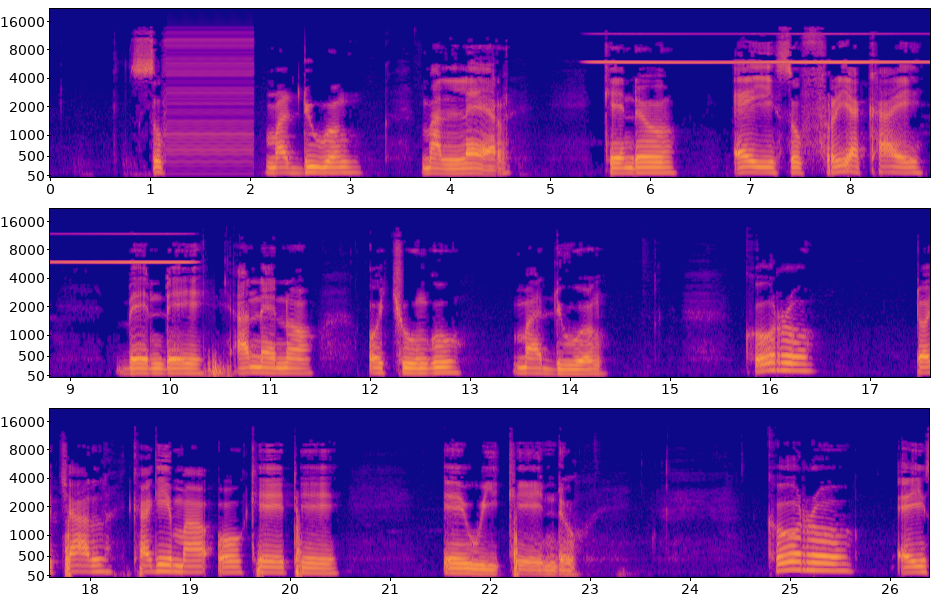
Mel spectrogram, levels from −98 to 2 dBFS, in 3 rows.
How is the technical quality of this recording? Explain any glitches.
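Two real problems stand out in this speech recording: a brief system hang loop near the start and a feedback whistle a few seconds later.

From 1.17 to 2.04 s there's a system hang loop. The machine or its driver stalled while the sound hardware kept replaying the same tiny stretch of its buffer, about 10.67 ms long, which fits a 512-sample buffer. Repeating at 93.8 Hz, it comes across as a flat, steady buzz, and roughly a second of real audio is gone.

From 5.28 to 10.33 s a thin feedback whistle sits at 6 kHz, just a few dB under the speech. The likely cause is the speaker-to-mic loop hovering right at the edge of feedback, so that one tone rings on without ever blowing up. You hear it as a thin whine at one pitch that slowly swells and fades behind the speech.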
